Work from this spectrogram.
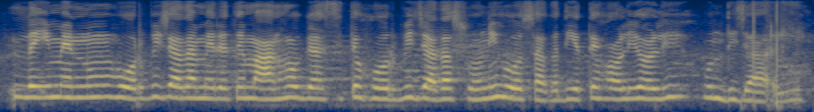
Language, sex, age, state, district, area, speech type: Punjabi, female, 18-30, Punjab, Bathinda, rural, spontaneous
